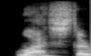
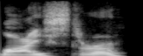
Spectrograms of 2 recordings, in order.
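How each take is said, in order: First: It is said with a British pronunciation. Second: It is said with an American pronunciation. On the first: "in England" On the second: "as Americans would say"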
